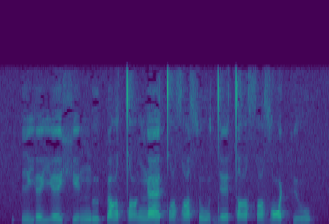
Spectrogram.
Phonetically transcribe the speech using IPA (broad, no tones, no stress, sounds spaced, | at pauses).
ʔ i j e j e xʲ e ŋ ɯ ʔ ɯ tˤ u ŋ æ t i zˤ e s u d e t æ sˤ e zˤ o kʲ u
